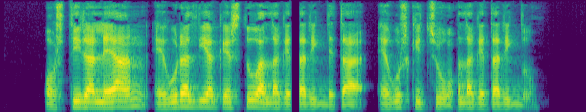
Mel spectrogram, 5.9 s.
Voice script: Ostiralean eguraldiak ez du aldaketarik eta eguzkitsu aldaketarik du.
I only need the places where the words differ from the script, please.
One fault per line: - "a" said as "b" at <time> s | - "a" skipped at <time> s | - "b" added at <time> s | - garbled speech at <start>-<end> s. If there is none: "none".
none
